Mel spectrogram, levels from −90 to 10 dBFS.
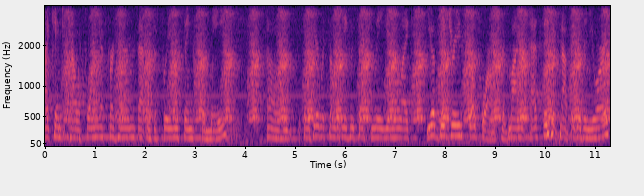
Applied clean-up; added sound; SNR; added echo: none; Frog; 1 dB; reverberation time 3.0 s.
